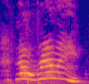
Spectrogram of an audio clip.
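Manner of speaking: put-on insistent little girl. A narrator's reading. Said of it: "said Annie".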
